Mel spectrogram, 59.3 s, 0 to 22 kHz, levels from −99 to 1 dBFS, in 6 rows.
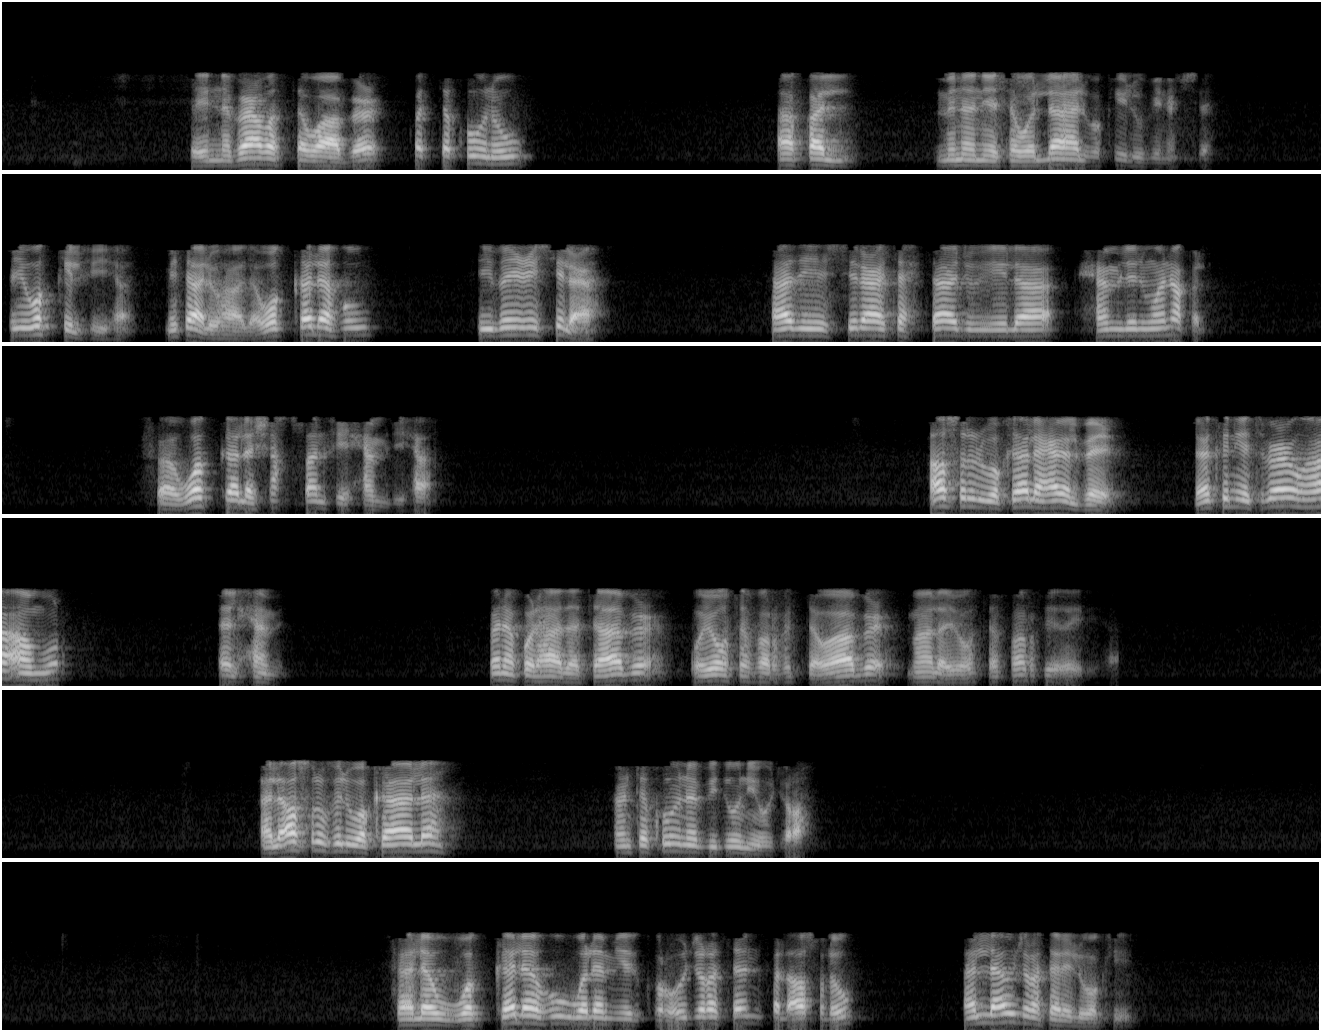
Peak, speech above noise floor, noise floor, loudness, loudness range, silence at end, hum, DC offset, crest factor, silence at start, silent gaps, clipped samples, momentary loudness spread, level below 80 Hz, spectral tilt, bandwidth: -6 dBFS; 61 dB; -88 dBFS; -27 LUFS; 10 LU; 1.5 s; none; under 0.1%; 22 dB; 1.4 s; none; under 0.1%; 15 LU; -80 dBFS; -7 dB/octave; 4 kHz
